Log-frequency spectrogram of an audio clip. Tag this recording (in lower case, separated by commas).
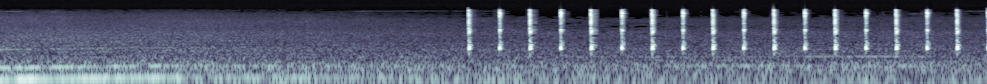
vehicle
